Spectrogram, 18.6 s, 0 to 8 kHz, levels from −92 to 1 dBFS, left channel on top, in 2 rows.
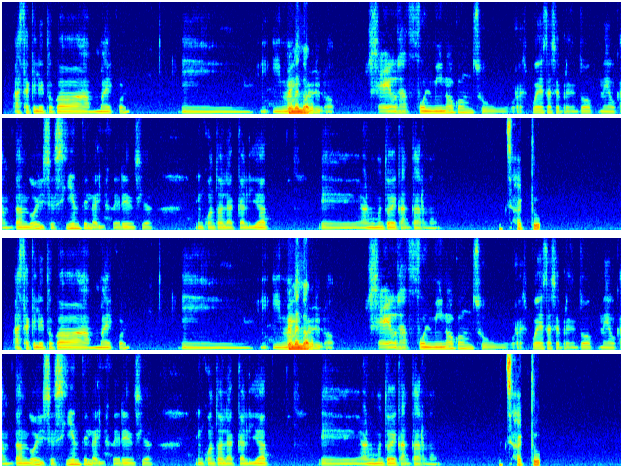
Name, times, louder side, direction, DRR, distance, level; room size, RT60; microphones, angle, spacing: voice 1, 0.2-1.9 2.7-5.0 5.5-13.3 14.0-15.9, right 1 dB, 20° right, 3.3 m, -31 dB
voice 2, 4.3-4.7 16.9-17.3, right 2 dB, 45° right, 2.1 m, -19 dB
open air
head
